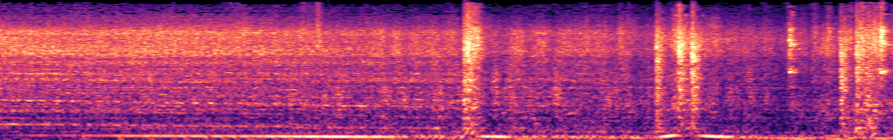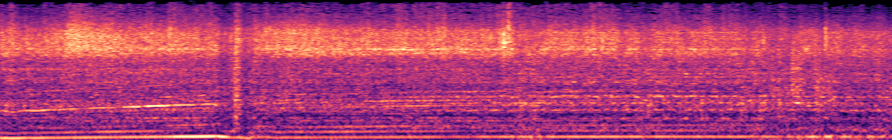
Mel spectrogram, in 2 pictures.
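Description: BMW Compact rally car's engine, heard from inside the cabin, running at low revs. The revs fall away at the start, rise briefly and drop sharply just past the middle, then hold steady. A few sharp knocks come in the first half.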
